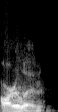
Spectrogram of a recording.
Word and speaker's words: Arlen: Is it Arian or Arian? I want to say it right. Arlen. Arlen. Oh, that's an L. So it's neither.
